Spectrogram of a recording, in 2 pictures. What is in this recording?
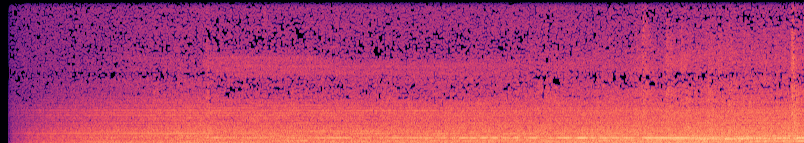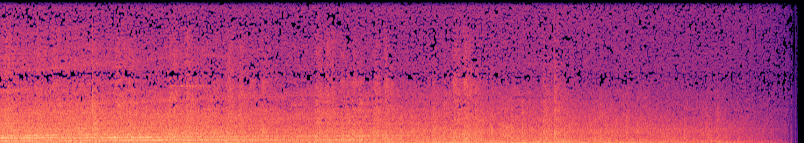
dutch train leaving
A dutch electric train is leaving, running engines.
dutch, engines, field-recording, railway, train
